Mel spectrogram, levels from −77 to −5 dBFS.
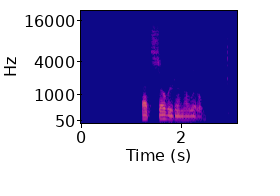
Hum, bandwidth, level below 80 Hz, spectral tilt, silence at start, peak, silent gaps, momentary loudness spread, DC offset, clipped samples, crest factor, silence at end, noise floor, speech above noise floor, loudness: none; 14 kHz; -82 dBFS; -5.5 dB/octave; 1.2 s; -26 dBFS; none; 18 LU; under 0.1%; under 0.1%; 20 dB; 0.7 s; under -90 dBFS; over 47 dB; -44 LUFS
